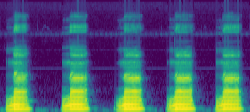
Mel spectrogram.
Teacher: ya Jangan dibuka terlalu lebar biasa aja sebelum kita membuka mulut alirkan dulu sedikit suara Nun saat kita sudah meletakkan ujung lidah kita di langit-langit mulut atas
